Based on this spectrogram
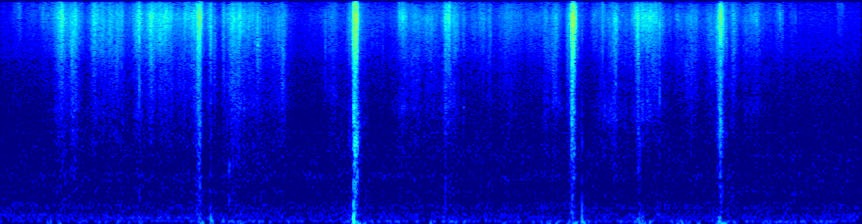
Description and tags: Tying rope
Hastily tying a small rope into a knot a few times.
knot, rope, tie, tying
